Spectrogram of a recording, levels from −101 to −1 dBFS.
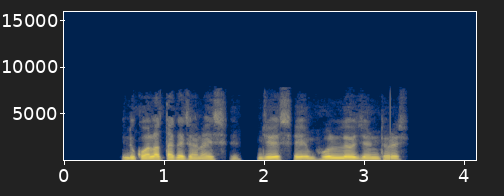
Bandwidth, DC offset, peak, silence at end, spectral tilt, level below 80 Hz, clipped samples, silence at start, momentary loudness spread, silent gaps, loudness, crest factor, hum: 6.4 kHz; under 0.1%; -2 dBFS; 0.75 s; -9.5 dB/octave; -60 dBFS; under 0.1%; 0.6 s; 10 LU; 1.81-1.93 s; -18 LUFS; 16 dB; none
